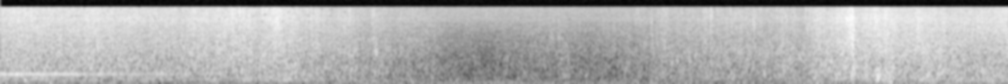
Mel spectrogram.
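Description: Ocean waves washing in, a steady rush that eases about halfway through and builds again towards the end. A held chime note fades out in the first two seconds.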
